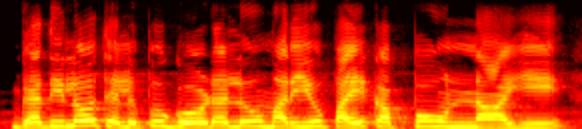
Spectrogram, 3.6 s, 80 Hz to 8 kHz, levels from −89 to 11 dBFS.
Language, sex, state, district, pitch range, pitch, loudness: Telugu, female, Telangana, Hyderabad, 270-300 Hz, 280 Hz, -13 LUFS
